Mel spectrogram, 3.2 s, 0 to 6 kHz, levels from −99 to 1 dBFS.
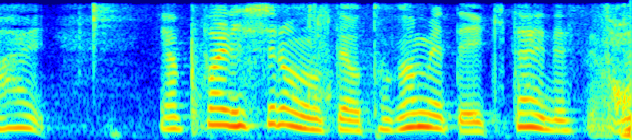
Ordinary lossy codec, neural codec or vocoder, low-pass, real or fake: none; none; 5.4 kHz; real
